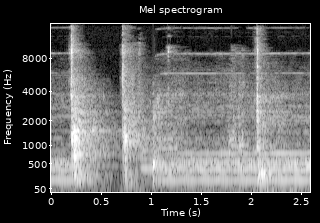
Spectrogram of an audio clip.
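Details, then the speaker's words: 2008 Kawasaki Vulcan 900 Classic LT, first start attempt after 8 years, in neutral, key on, low-oil-pressure light lit; new load-tested battery and clean connections; starter gives a few sharp clicks and a faint hum, engine does not crank. "it's not starting okay so there could be a couple things that's causing this"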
